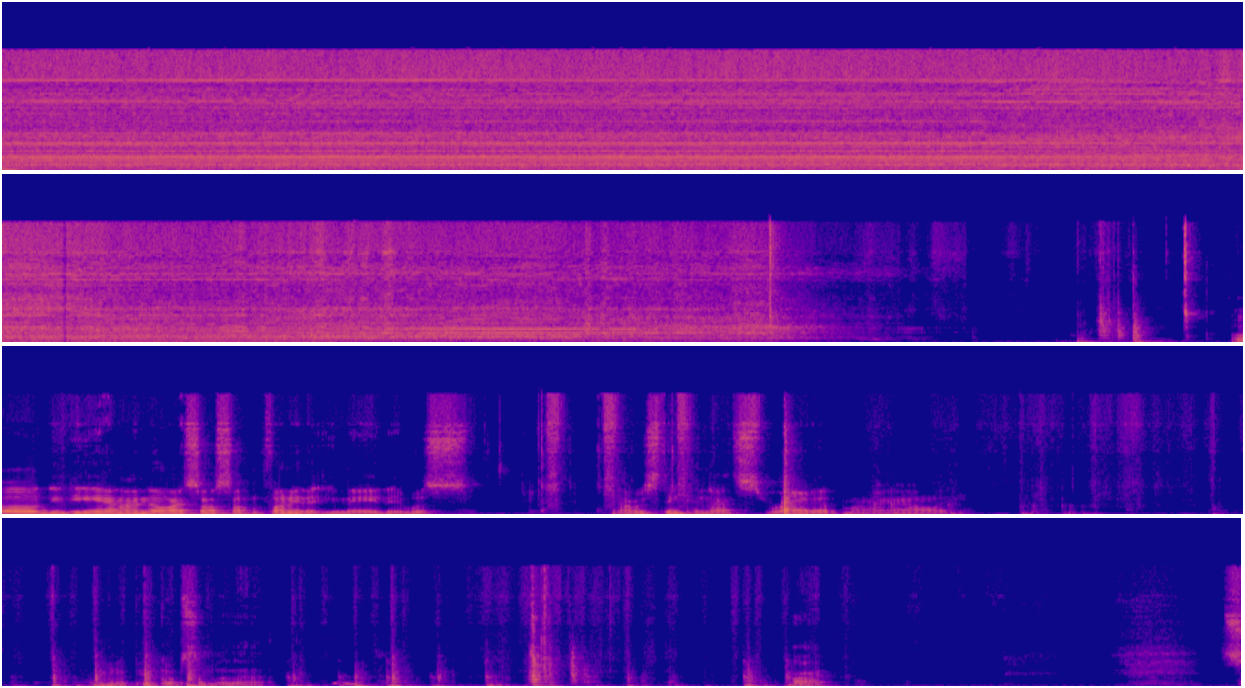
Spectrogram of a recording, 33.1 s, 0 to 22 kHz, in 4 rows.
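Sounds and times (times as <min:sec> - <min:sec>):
heat gun running: 0:00.0 - 0:14.4
person talking: 0:16.4 - 0:19.8, 0:20.6 - 0:23.0, 0:25.4 - 0:27.4, 0:30.0 - 0:30.5.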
